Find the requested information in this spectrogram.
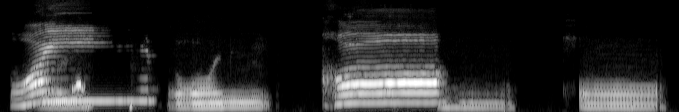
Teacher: یہ دونوں حروف حلق کے اوپر والے حصے سے ادا ہوتے ہیں اور زبان کے پچھلے حصے کو اوپر کی طرف بلند کرتے ہوئے موٹی آواز میں پڑھا جاتا ہے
